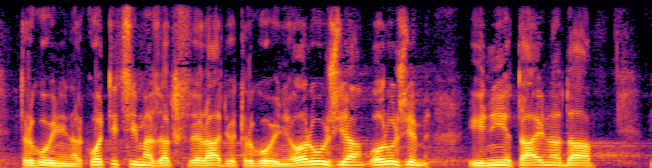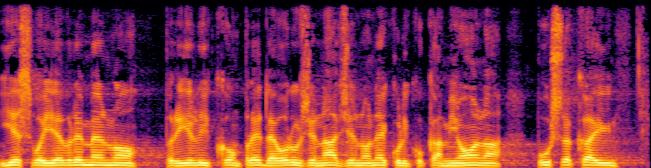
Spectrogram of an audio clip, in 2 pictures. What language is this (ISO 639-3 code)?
srp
